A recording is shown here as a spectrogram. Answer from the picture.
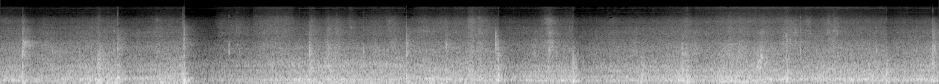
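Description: Steady running noise of a stationary ICMm (Koploper) electric multiple unit, heard from its door vestibule, with scattered knocks and clicks.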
